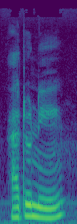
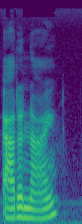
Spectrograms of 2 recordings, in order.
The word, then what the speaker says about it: Adonai: It's Adonai or Adoni. See, I'm already doing it. I'm already talking about the different pronunciations. We're going to stick with Adonai.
